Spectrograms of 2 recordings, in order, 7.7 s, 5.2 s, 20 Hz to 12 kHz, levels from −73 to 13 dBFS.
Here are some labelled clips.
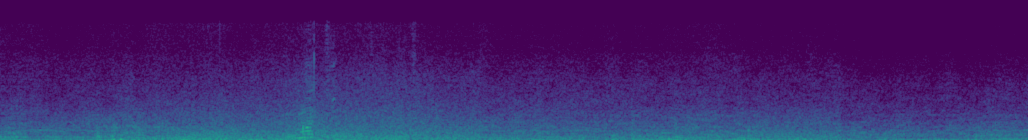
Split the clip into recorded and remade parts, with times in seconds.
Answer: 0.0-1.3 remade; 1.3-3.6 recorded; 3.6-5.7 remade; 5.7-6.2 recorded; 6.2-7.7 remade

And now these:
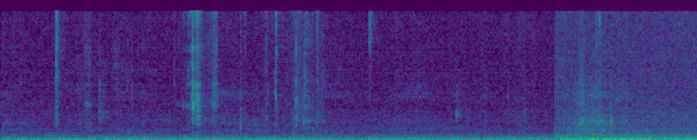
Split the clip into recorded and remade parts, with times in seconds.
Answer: 0.0-1.5 remade; 1.5-2.4 recorded; 2.4-5.2 remade

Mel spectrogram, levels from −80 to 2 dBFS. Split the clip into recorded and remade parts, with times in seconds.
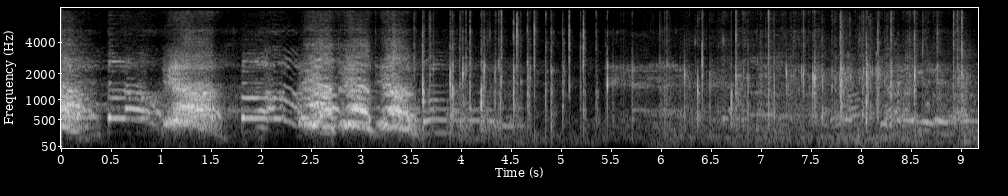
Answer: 0.0-7.6 remade; 7.6-8.3 recorded; 8.3-9.2 remade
